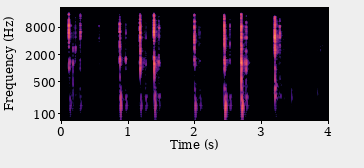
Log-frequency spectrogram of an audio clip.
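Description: Fingers tapping and handling the recording device close to its microphone: about nine small, sharp clicks and taps at an irregular pace.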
